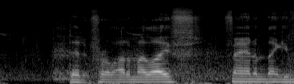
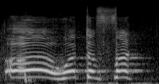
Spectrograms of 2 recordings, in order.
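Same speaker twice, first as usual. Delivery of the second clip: high startled outburst; shocked yell; 10 dB louder, slower than usual. Real, not acted. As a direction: blurt it out in sudden shock. Sudden shock in game.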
